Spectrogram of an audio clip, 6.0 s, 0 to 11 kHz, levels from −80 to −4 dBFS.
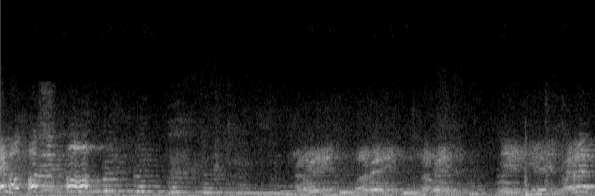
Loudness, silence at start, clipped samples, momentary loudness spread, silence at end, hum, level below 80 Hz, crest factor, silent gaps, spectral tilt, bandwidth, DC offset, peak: -31 LUFS; 0 s; under 0.1%; 12 LU; 0 s; none; -44 dBFS; 18 dB; none; -7.5 dB/octave; 9.8 kHz; under 0.1%; -12 dBFS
